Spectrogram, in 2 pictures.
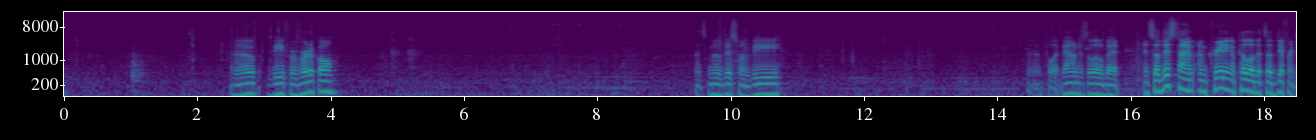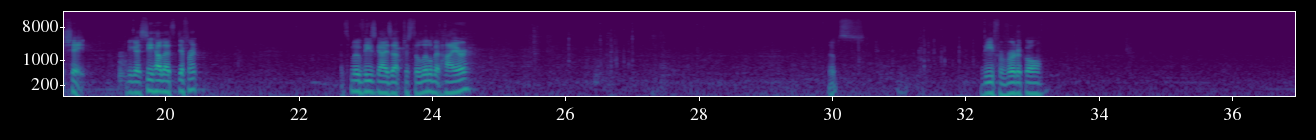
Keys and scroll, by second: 2.6 Return, 10.2 Return, 26.8 Return, 30.2 Escape, 31.6 Return.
